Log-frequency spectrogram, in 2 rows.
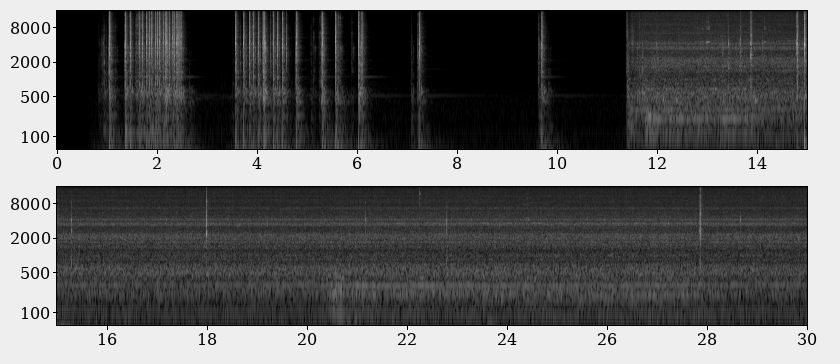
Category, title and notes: Sound effects > Other mechanisms, engines, machines
Old washing machine from the 90s, Bosch WFA2070.
The entire washing process, from start to finish Tascam DR680 Mk2 and four microphones - Rode NT4, Placed close to the washing machine door - AKG C1000S, Placed at the top of the washing machine - First pickup microphone, Placed inside the detergent container - Second pickup microphone, Placed on the mechanical controller I removed the top cover of the washer for better sound By the way, This washing machine is 30 years old and has never broken down, it still works perfectly.
Machine, Home, Washer, Mechanism, Machinery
